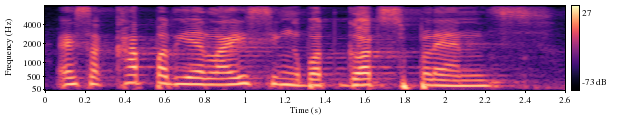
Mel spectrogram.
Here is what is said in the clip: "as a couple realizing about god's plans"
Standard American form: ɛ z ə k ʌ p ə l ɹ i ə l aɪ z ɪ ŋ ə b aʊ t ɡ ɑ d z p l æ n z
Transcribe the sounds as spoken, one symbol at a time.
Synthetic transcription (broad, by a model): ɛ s ə k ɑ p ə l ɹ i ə l aɪ s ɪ ŋ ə b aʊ t ɡ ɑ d s p l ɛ n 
